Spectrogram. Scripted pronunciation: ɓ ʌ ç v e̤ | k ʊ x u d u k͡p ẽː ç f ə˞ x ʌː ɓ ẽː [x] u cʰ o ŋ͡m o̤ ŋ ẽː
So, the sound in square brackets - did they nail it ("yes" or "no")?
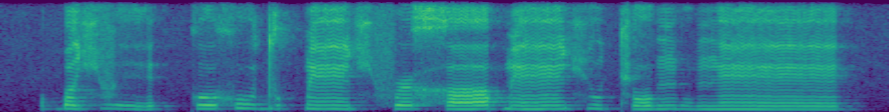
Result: no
